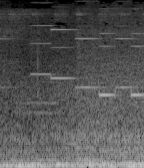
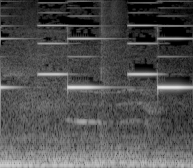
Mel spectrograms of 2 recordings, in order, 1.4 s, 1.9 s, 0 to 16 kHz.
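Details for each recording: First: LG Smart Inverter washing machine inverter module with burnt A1015 PNP transistors on the supply and water-inlet solenoid lines, attributed to moss: very faint short beeps stepping down in pitch plus an error sound over a low hum. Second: LG Smart Inverter washing machine after replacing two burnt A1015 PNP transistors on the inverter module (dead-unit fault): clear, loud high-pitched power-up beeps in a short pattern, previously faint with an error; normal power-on beep.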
